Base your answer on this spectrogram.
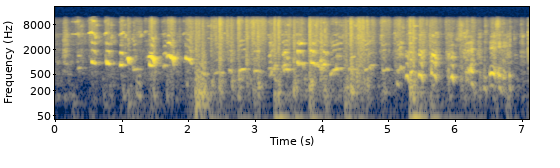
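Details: Rampaging bobtail puppy whimpering and yelping in quick uneven bursts, high squeaky cries over soft lower grunts and panting.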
